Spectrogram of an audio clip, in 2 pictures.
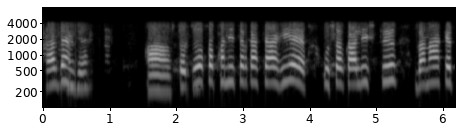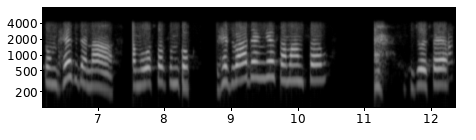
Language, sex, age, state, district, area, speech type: Hindi, female, 30-45, Bihar, Muzaffarpur, rural, conversation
